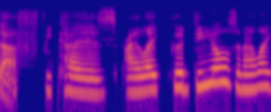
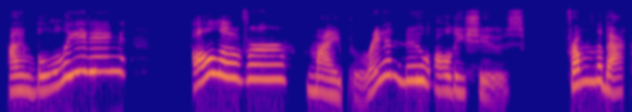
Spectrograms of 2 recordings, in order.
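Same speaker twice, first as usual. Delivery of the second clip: shocked outcry; 6 semitones higher, 5 dB louder than usual. Retold or imitated. Mom finding her heel bleeding on new shoes, shocked. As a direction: stretch it out in disbelief.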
